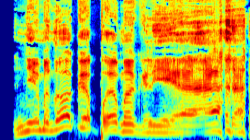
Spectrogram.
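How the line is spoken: Nasty gurgling laughter. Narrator (Russian): Сычев расхохотался противным булькающим смехом

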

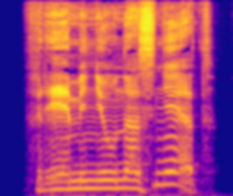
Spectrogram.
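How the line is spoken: Growled. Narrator (Russian): зарычал Хенрик

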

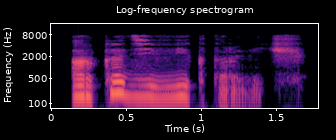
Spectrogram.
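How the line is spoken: Even voice. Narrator (Russian): проговорил он ровным голосом

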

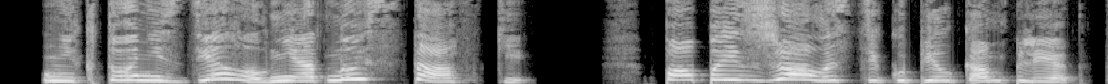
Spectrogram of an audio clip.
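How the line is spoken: Upset lady sobbing. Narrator (Russian): всхлипывала расстроенная леди

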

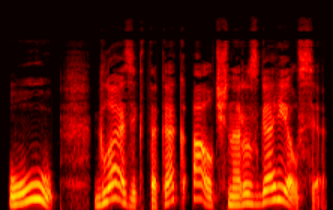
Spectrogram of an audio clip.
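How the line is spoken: Chuckle. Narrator (Russian): хохотнула Александра

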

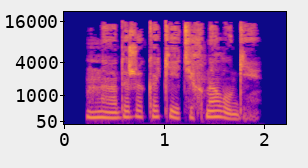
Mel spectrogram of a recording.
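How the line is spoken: Inner mutter. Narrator (Russian): мысленно пробормотала

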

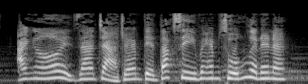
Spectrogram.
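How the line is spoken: Excited calling. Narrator (Vietnamese): nó đã hớn hở gọi tôi

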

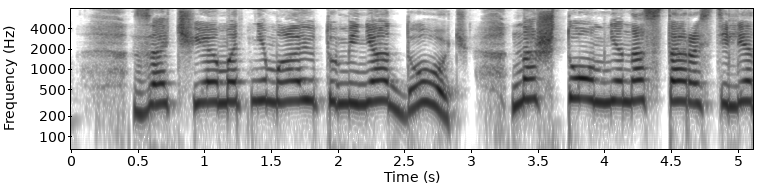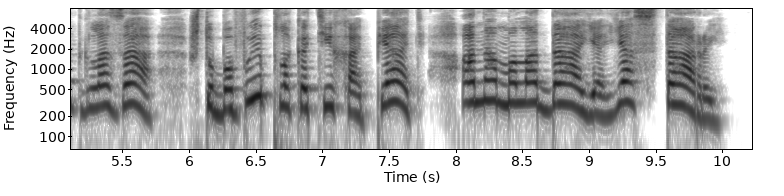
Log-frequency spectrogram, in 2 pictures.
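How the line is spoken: Old man, despairing shouting. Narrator (Russian): старик рвал на себя волосы и кричал

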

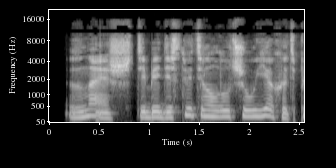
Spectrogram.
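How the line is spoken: Through clenched teeth. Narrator (Russian): процедил Андрей

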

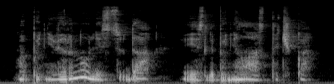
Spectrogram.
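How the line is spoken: Whisper. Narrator (Russian): прошептал он

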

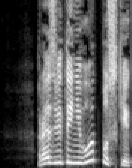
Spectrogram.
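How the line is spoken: Shouted after someone. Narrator (Russian): крикнул вслед ему Гейл

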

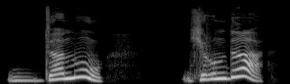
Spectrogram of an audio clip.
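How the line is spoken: Hesitant young student. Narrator (Russian): неуверенно сказал первокурсник

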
